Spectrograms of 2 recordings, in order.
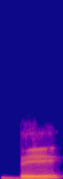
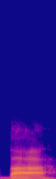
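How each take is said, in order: First: The vowel after b is a closer e. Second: The vowel after b is an open a. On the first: The speaker calls it wrong. "এগুলো বলব না।" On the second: The speaker calls it right. "আমরা বলব হচ্ছে বা।"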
